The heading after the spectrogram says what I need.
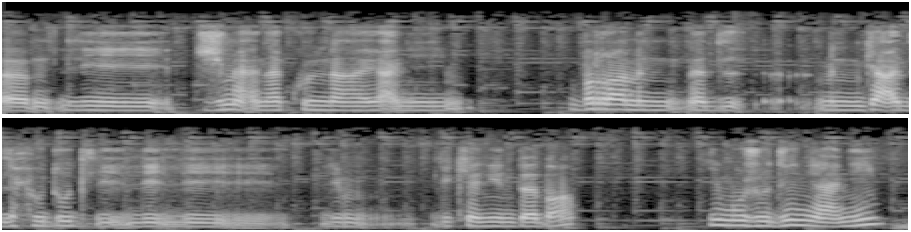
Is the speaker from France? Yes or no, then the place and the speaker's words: yes; France; انا كبرت في فرنسا واغلبيه عائلتي ساكنه في المغرب، حنا قراب وتربينا يعني تربيه تقليديه واكيد حنا يعني هويتنا كشلوح ومغاربه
